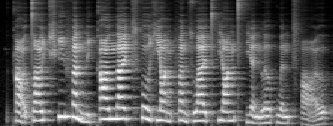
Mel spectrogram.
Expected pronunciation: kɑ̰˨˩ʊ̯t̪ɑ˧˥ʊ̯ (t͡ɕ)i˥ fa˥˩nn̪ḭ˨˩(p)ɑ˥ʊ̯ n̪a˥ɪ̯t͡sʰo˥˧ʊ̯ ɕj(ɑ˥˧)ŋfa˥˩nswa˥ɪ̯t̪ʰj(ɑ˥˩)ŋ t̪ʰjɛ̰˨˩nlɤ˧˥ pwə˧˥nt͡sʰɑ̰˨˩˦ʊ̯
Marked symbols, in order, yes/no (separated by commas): no, no, yes, no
